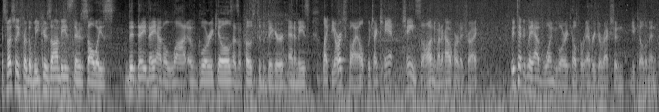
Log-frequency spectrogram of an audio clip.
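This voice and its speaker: A man's voice: fairly low pitch, fairly quick, music in the background. A man giving casual commentary as he plays a video game and hosts for friends. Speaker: let's play host and player.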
